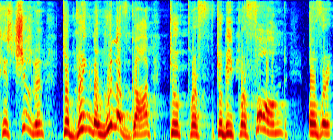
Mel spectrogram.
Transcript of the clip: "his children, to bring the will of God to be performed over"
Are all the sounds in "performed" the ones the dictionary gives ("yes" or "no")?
yes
